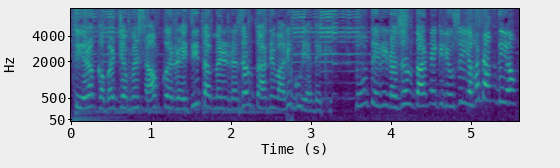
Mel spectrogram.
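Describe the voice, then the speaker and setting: A cheerful, homely mother, played by a woman in a Hindi dub, chatty and teasing. Her voice is fairly high, and clear music plays behind her. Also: quick pace, lightly acted.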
